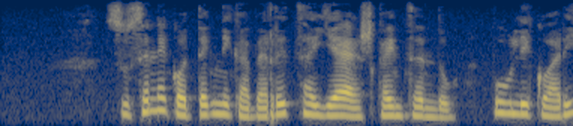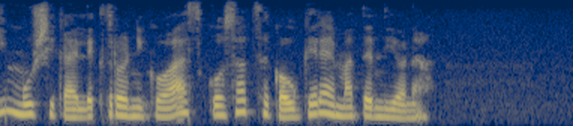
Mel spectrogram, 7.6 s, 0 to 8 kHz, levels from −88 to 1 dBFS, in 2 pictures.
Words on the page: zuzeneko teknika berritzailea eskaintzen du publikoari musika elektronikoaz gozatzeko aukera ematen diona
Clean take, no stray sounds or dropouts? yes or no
yes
